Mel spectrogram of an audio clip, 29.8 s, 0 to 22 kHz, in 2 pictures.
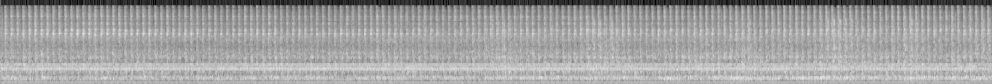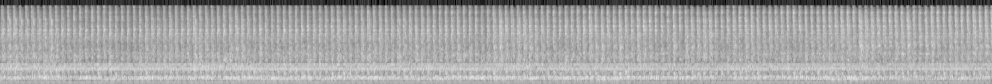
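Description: Milling machine running steadily with a steady low hum and higher whine from its drive, spinning a shop-made single-point cutter (a 6 mm high-speed steel bit in a cross-drilled bar) as it is fed down into a block of wood.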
